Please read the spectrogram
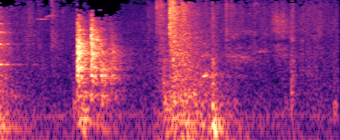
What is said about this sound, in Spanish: Palpa sobre el armero y coge una llave. Abre el armero.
